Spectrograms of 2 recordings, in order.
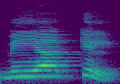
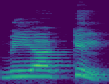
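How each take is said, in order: The two takes are said the same way.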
